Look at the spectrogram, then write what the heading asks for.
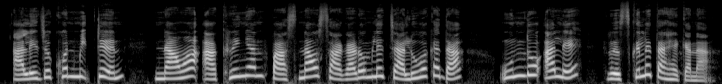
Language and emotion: Santali, happy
